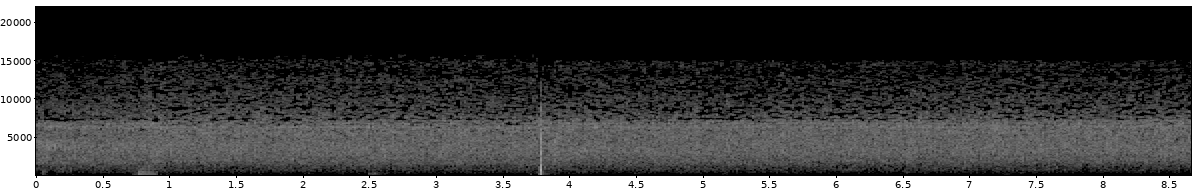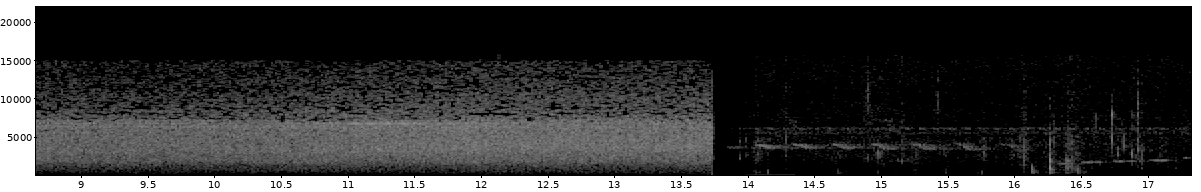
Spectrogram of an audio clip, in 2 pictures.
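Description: Steady outdoor background hiss, with one sharp click about four seconds in. It cuts off abruptly near the end, leaving a quieter indoor sound with a faint high tone.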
